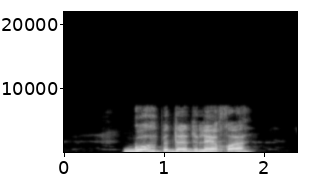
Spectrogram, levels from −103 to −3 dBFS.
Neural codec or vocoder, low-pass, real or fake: autoencoder, 48 kHz, 128 numbers a frame, DAC-VAE, trained on Japanese speech; 7.2 kHz; fake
